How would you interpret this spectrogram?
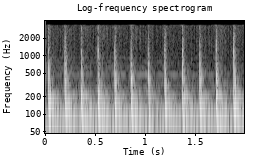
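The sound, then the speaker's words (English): A rapid, steady series of about a dozen dull knocks on a door at around 9 p.m., evenly spaced and fairly loud, with a hollow low thud to each hit and no voices. “By 9 o'clock, I was getting ready to sit down and eat when I heard a knock at the door.”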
